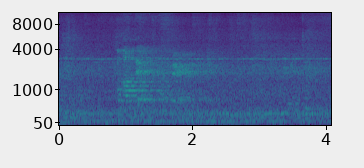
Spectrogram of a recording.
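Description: A steady low rumble of background noise. A faint voice is heard briefly about a second in.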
